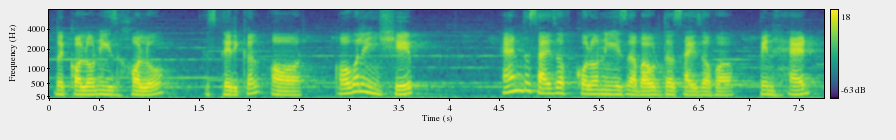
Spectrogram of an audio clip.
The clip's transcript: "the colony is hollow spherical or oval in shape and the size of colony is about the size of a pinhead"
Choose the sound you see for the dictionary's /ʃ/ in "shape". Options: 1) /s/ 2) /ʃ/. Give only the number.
2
